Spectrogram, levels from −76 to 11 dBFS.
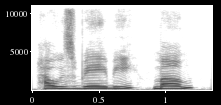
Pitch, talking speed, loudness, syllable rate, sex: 230 Hz, 135 wpm, -13 LUFS, 4.0 syllables/s, female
